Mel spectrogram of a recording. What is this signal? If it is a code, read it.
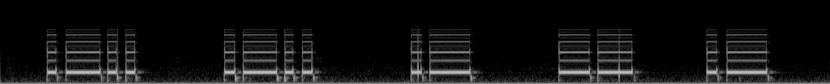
Morse code, heard as a keyed tone, about 13 wpm, spaced as for 7 wpm, 570 Hz. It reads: LLAMA
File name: curso / ejercicio 34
